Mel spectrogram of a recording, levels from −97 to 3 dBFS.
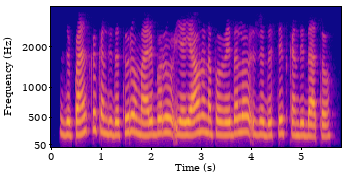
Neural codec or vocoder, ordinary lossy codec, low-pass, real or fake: none; none; 3.6 kHz; real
